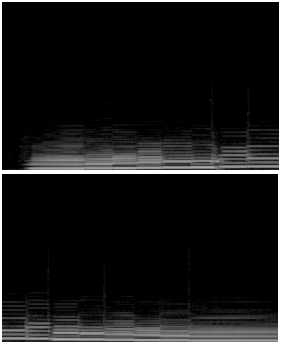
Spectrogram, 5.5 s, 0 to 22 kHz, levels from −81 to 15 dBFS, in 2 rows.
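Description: Nothing in these everyday sounds catches the ear as a technical fault; there's no glitch or hiccup anywhere to point to.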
